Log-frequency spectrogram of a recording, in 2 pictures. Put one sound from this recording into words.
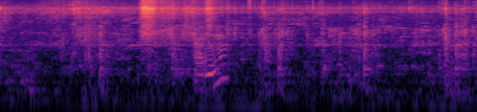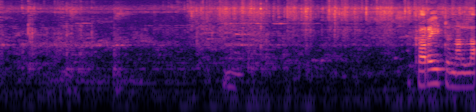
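A metal spoon scrapes and clinks against a metal pot.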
